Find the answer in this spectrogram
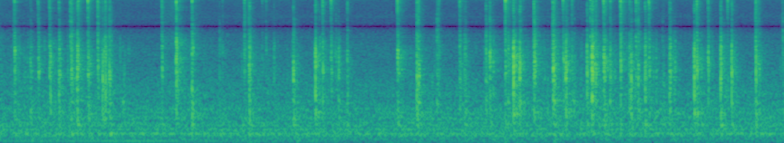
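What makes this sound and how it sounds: A hand types in rapid taps with fingertips and nails on the keys of a backlit plastic computer keyboard. Bright, short clicks arrive in quick irregular bursts separated by brief pauses, with almost no low end and each tap dying away almost instantly.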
